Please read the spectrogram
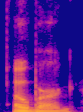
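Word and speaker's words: Åberg: Pronounce Oberg. What did I say? Aberg? Yeah, I think I did. I mean, it looks like Aberg, but you're right, Oberg.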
